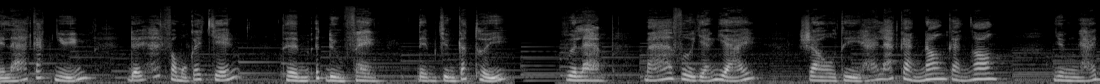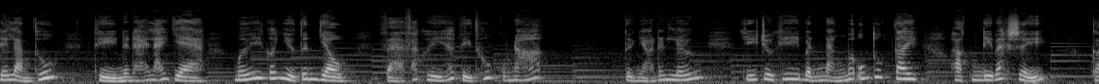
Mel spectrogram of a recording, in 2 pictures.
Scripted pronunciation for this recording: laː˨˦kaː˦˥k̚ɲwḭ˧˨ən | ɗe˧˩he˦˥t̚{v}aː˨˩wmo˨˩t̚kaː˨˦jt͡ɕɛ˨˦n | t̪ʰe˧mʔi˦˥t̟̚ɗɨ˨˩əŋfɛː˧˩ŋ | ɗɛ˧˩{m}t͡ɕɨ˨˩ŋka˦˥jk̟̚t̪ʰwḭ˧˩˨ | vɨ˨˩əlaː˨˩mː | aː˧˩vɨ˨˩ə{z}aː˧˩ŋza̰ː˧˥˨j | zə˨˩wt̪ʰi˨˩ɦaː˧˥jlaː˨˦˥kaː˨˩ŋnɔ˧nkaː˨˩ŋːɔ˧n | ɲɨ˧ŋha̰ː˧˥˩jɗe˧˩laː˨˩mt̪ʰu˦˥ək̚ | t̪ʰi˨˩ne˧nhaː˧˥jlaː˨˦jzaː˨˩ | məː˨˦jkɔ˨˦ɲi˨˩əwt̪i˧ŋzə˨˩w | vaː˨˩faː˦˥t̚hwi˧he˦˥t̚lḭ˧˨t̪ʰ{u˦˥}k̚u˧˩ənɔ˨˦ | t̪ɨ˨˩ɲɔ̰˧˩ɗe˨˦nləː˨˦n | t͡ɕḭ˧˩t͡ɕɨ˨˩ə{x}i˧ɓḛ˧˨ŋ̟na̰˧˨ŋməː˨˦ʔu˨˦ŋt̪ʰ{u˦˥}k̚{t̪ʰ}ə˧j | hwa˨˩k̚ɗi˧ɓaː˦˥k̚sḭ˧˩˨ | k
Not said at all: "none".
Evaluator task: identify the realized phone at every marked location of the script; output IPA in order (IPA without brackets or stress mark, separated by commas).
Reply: v, m, z, u˦˥, x, u˦˥, t̪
